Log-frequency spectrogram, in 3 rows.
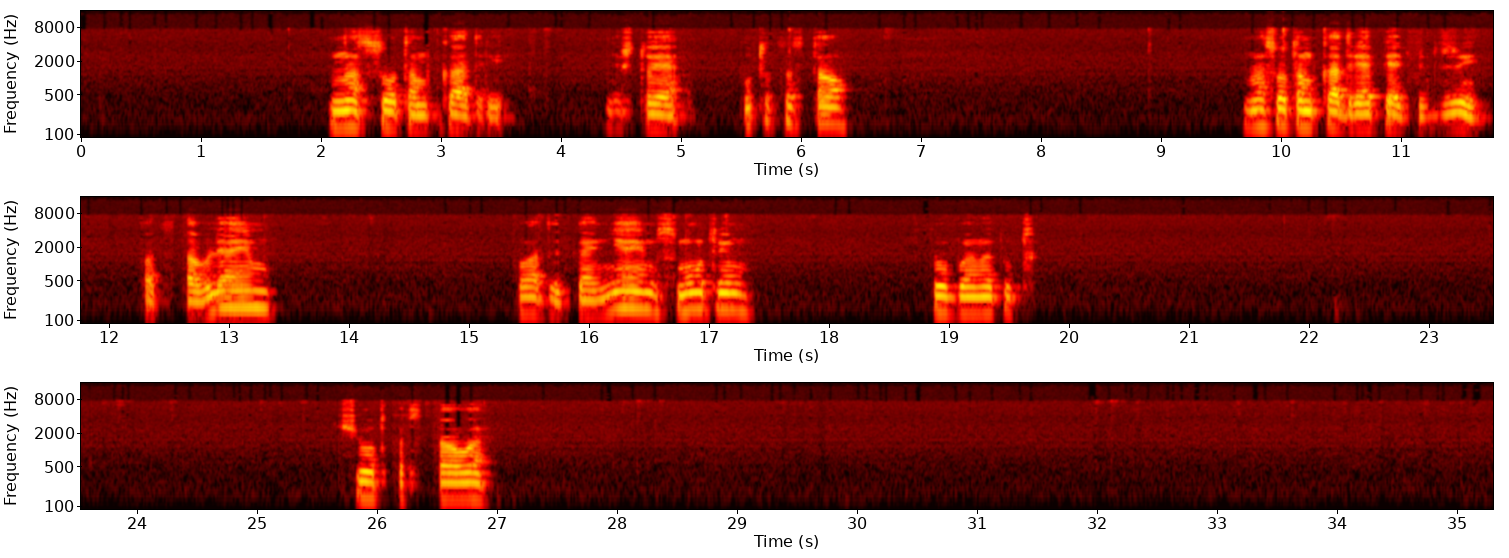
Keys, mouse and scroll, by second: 3.0 g, 5.9 click, 9.9 click, 11.1 g, 12.9 middle click, 14.5 g, 16.7 click, 17.1 middle click, 22.1 g, 24.2 middle click, 25.3 middle click, 26.9 middle click, 26.9 g, 28.2 middle click, 29.7 g, 32.2 middle click, 33.5 middle click, 34.3 middle click, 34.5 middle click, 35.0 g.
